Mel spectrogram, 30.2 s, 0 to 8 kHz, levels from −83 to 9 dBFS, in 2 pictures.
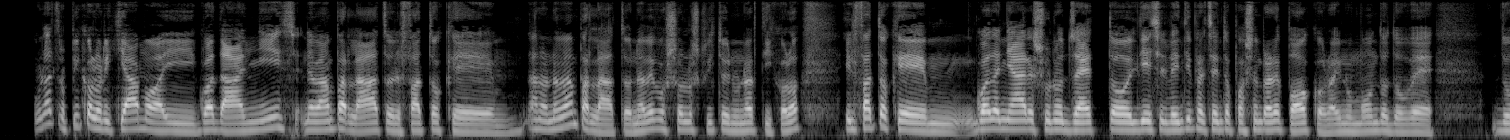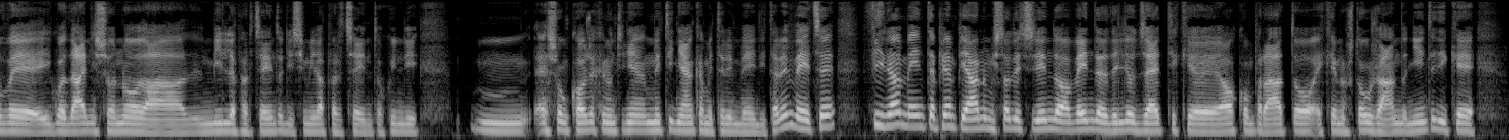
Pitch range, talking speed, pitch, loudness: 120-150 Hz, 175 wpm, 130 Hz, -20 LUFS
